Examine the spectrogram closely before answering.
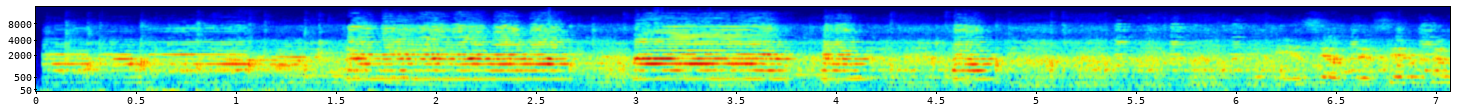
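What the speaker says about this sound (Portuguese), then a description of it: "Esse é o terceiro caminhão que está passando, está entrando." Oxygen delivery trucks honking as they pull in, several sustained tonal horn blasts layered over engine rumble, loud and close, with voices in the background.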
